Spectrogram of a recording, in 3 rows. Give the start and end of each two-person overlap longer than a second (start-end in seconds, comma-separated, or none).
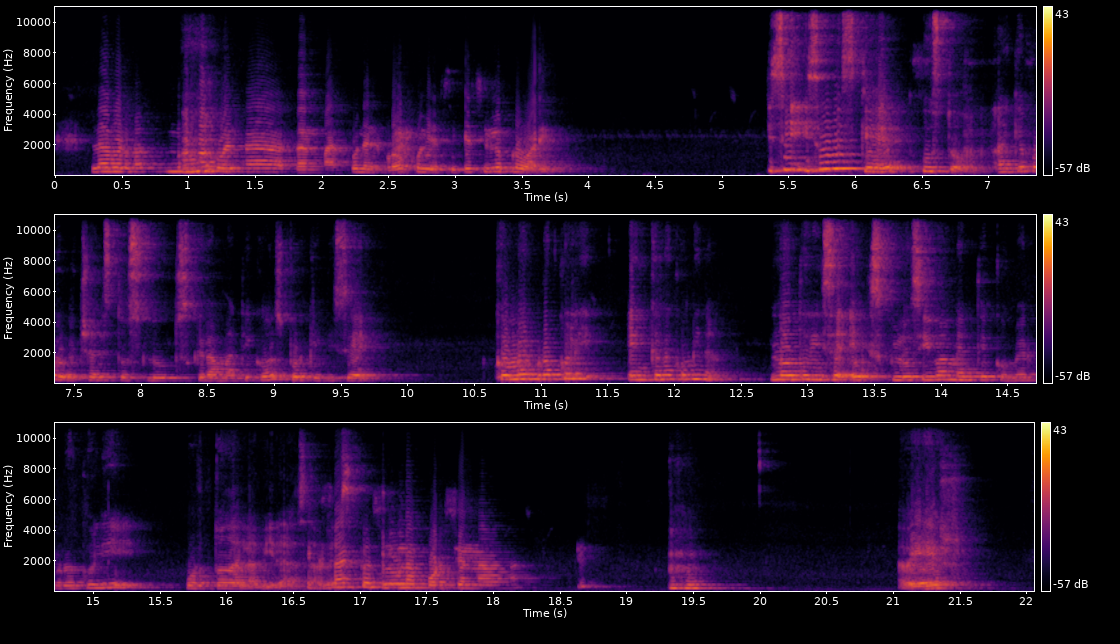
none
